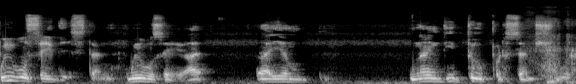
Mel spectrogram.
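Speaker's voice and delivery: clumsy, bad, put-on Russian accent. Speaker restates how sure they are, in a bad Russian accent. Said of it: "Went went bad Russian accent".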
